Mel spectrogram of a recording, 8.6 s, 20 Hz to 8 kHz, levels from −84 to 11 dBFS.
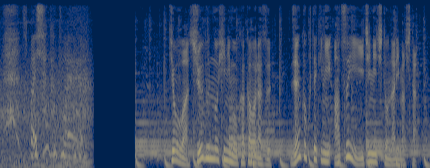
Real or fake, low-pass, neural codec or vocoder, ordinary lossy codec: real; 7.2 kHz; none; none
